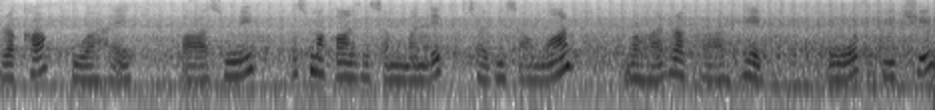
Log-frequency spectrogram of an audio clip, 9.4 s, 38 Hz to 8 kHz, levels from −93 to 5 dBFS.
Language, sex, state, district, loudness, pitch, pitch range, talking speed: Hindi, female, Bihar, Saran, -20 LUFS, 180 Hz, 165-205 Hz, 110 wpm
